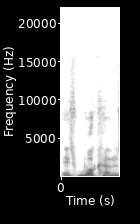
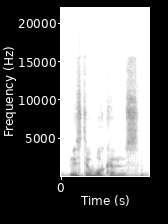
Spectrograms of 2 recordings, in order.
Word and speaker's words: Wookums: It's Wookums, so it's WOOKHAMS. Mr. Wookums, like that. So hopefully that helps. Yeah, JJ, that's exactly it, Mr. Wookums.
